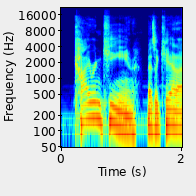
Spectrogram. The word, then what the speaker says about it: Ciarán: It's Oh, it's pronounced Kyron. So, it's Kyron. Kyron Keen.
